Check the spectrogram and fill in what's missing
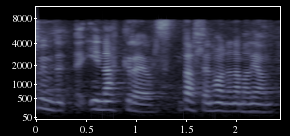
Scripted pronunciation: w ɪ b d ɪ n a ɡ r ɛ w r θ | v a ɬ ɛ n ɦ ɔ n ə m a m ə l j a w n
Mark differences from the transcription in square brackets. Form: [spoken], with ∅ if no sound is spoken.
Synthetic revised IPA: w ɪ [m] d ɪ n a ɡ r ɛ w r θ | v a ɬ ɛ n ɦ ɔ n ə [n] a m [a] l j a w n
